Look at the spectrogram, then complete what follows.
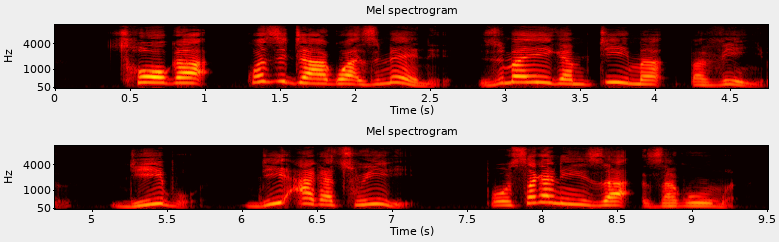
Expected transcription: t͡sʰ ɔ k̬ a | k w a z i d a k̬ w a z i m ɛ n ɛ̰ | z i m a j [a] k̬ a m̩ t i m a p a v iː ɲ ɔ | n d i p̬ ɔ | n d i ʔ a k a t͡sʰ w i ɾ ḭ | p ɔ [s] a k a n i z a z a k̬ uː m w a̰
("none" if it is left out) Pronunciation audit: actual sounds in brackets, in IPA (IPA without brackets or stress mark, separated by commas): i, s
